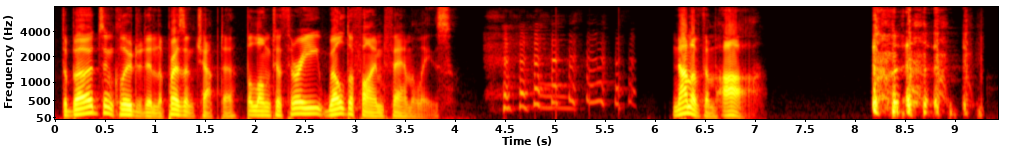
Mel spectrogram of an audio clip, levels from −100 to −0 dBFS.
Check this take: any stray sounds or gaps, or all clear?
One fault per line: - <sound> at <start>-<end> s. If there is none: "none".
- laugh at 4.3-5.8 s
- cough at 8.2-9.3 s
